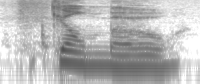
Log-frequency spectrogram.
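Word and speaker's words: Guillemot: no longer be there gilmo that's how it's pronounced but what is okay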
